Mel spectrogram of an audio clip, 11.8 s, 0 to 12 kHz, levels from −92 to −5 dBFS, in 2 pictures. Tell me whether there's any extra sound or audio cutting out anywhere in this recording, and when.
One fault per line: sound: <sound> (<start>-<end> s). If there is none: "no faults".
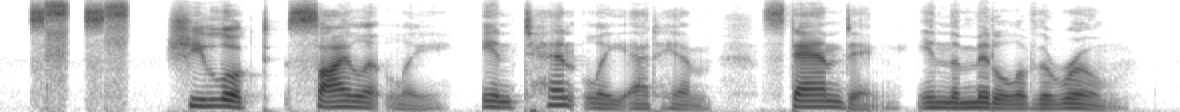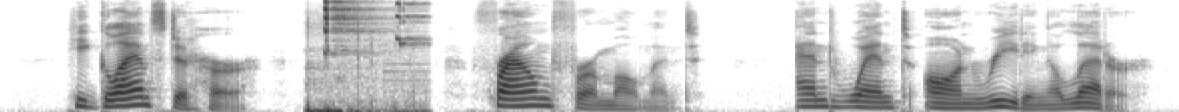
sound: laugh (0.1-0.6 s)
sound: squeak (7.4-8.1 s)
